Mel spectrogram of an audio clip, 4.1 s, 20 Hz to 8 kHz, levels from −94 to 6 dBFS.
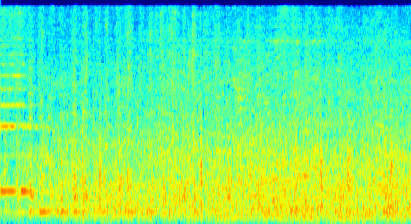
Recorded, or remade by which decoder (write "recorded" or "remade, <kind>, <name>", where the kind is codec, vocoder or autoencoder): recorded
